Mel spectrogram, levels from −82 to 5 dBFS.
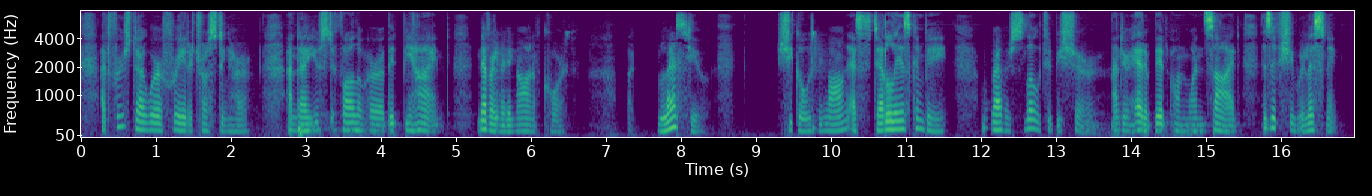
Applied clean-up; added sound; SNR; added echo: neural mask model DeepFilterNet 3.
